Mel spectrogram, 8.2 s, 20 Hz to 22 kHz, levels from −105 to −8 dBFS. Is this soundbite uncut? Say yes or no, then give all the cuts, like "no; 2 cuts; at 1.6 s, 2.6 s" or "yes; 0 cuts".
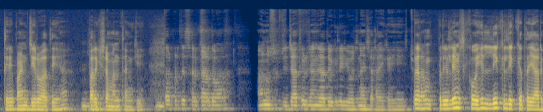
no; 2 cuts; at 2.3 s, 6.2 s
